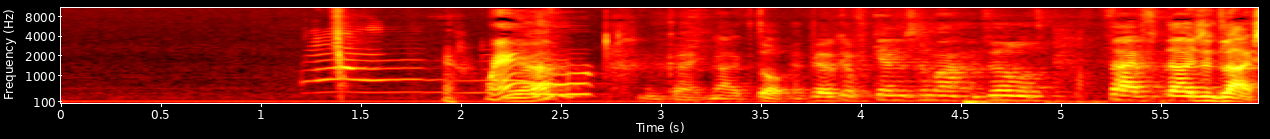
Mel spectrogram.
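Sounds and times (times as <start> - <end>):
steady low electrical hum: 0.0 - 5.9
pet cat meowing: 1.2 - 2.7
speech: 1.9 - 5.9.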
